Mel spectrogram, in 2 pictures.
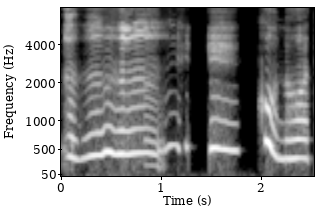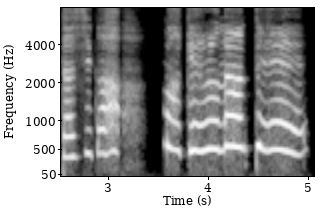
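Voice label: BREAK Japanese, Voice; GF Alarm; EVO3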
